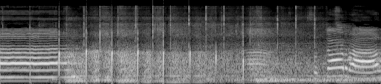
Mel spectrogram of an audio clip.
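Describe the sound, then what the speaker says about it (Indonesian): Children at a school chapel service clap their hands together in a busy, uneven burst of claps and taps, with kids' voices and an adult speaking over the clapping throughout. "semuanya tepuk tangan"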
